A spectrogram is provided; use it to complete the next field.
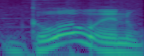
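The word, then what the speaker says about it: Glóin: is wrong it is glowing with um an accent over the o to back up my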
